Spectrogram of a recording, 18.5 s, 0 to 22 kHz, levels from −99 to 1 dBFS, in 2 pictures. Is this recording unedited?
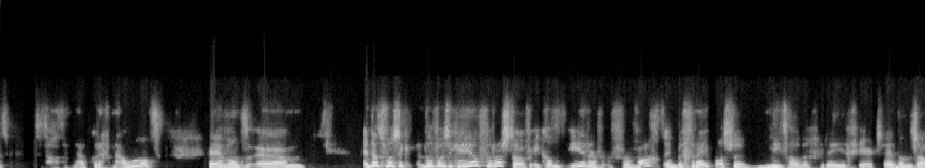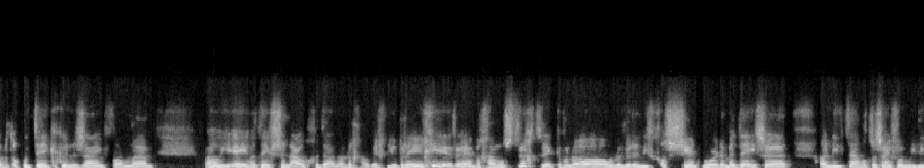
yes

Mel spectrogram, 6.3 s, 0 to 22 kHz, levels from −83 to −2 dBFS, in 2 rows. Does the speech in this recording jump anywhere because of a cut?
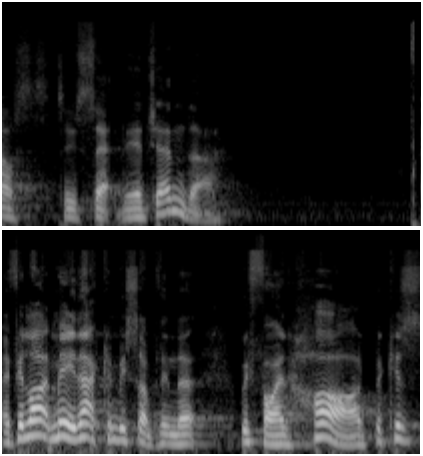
no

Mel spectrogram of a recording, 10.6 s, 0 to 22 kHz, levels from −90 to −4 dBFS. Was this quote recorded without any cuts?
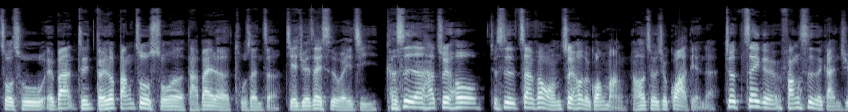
yes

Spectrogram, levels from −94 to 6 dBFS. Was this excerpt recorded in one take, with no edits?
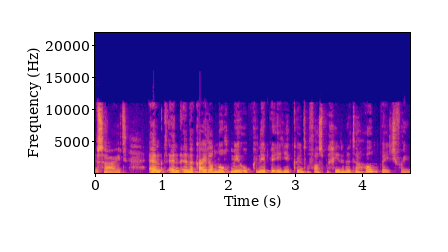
no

